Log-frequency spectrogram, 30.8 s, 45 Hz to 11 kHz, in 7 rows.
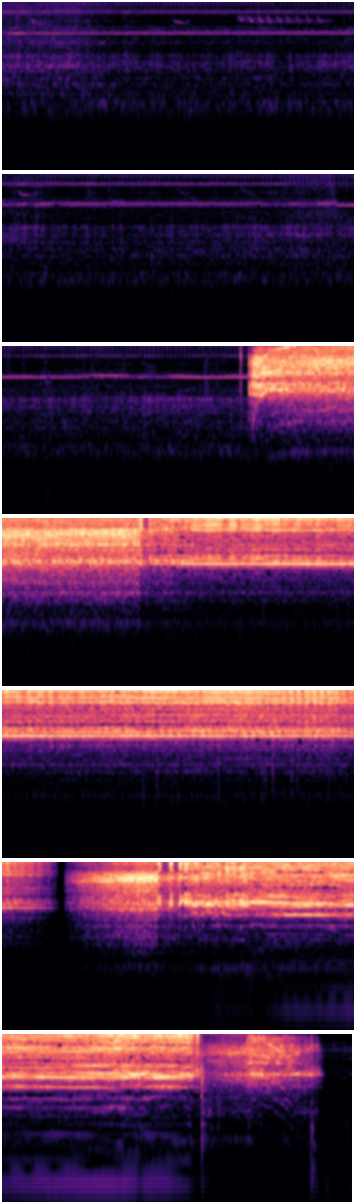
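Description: MX-210V benchtop metal lathe running at slow speed with a steady high whine. About twelve seconds in, an angle grinder with a cut-off disc starts cutting into the spinning hardened steel gear shaft, loud and steady. The grinder cuts out briefly a little after twenty seconds, then runs again with a lower drone joining near the end as it starts to bind in the deepening cut.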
